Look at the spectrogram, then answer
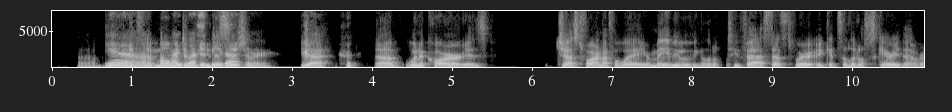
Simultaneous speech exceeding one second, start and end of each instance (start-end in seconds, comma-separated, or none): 0.9-2.8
